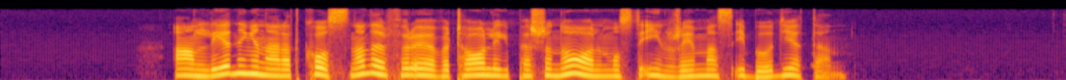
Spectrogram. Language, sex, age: Swedish, female, 30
